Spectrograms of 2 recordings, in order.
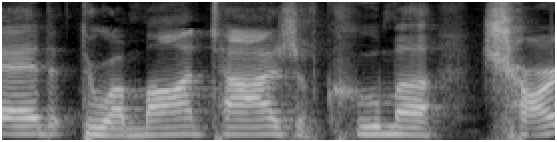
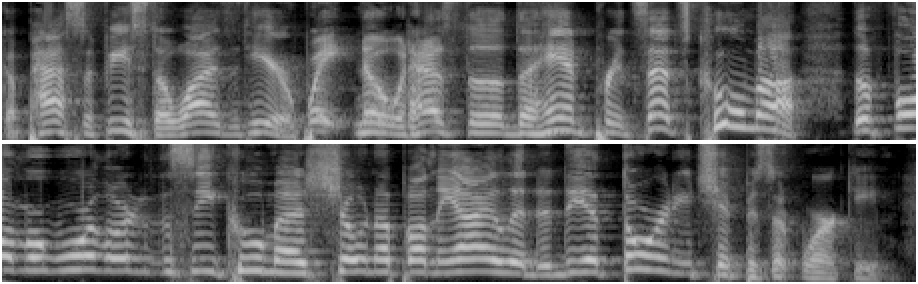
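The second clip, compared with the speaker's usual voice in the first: acted-out panicked report, climbing higher; alarmed Marines; 6 semitones higher, faster than usual. Marines report Kuma landing on the island, alarmed. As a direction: rattle off the alarm in a raised, urgent voice. Marines reacting to Kuma's arrival.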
